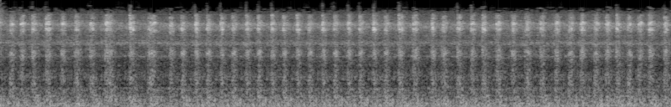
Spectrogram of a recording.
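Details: Deep, throbbing engine idle with a slightly uneven pulse that never quite settles; rough idle, cause not clear.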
